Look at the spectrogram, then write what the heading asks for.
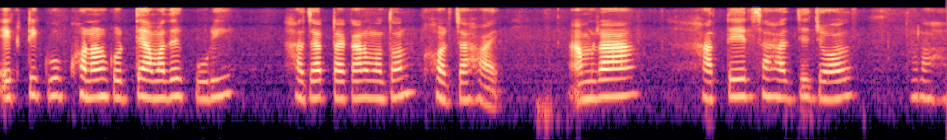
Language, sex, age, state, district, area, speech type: Bengali, female, 18-30, West Bengal, Uttar Dinajpur, urban, spontaneous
